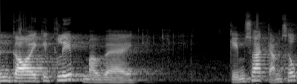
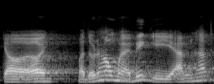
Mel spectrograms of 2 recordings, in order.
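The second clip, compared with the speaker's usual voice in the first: ordinary talk, nothing marked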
